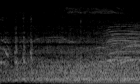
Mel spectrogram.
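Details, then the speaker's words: Yamaha FZ1 motorcycle after carburettor repair of leaky needle valves, starting at a gas station with no throttle, just the button: catches quickly and settles into a smooth, even idle without stumbling; normal start. "oh my god it's never done that never ever ever ever ever ever done that engine sounds great"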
